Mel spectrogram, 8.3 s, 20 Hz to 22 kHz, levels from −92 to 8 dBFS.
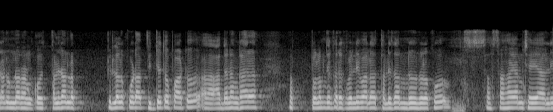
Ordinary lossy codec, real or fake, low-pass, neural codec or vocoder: none; fake; 7.2 kHz; vocoder, 22.05 kHz, 80 mel bands, Vocos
